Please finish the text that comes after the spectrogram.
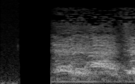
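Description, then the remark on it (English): A brief hush, then a loud stadium crowd erupts into a sustained, dense roar of cheering voices that swells and holds for over a second. “From the first pour to the crowd roar, fly, Eagles, fly.”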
